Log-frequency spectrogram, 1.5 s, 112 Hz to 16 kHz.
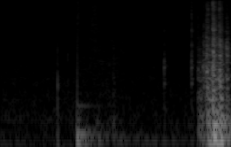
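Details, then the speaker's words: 2002 BMW 330i E46 with a 315 MHz diamond key fob, after a battery replacement and reprogramming via ignition on-off and holding the button 3 seconds. Two quick clunks in a quiet cabin as the central locks cycle, confirming the programming worked. "we hold this button here, and 1, 2, 3, let go, and did you hear that? It programmed."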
